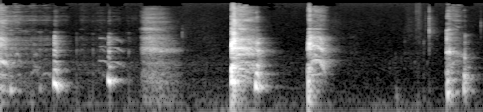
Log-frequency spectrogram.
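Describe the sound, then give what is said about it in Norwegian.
A loud, dramatic sniffle stands out among a handful of short, breathy bursts, with a few soft laugh-like exhales and no talking. “Det var en litt dramatisk snufs der på slutten.”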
